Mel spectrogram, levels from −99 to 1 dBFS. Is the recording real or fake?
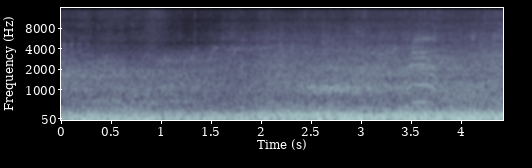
real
